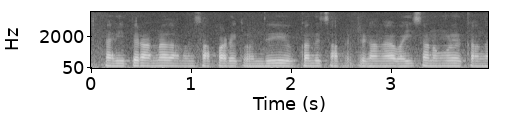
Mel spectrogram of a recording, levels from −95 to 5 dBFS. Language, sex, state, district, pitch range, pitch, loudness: Tamil, male, Tamil Nadu, Chennai, 130-140 Hz, 135 Hz, -18 LUFS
